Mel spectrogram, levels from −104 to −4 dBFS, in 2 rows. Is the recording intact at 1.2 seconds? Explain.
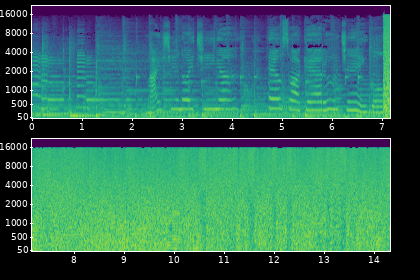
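Yes, at 1.2 seconds the audio is intact, with no dropout, click, distortion or other fault at that moment.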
